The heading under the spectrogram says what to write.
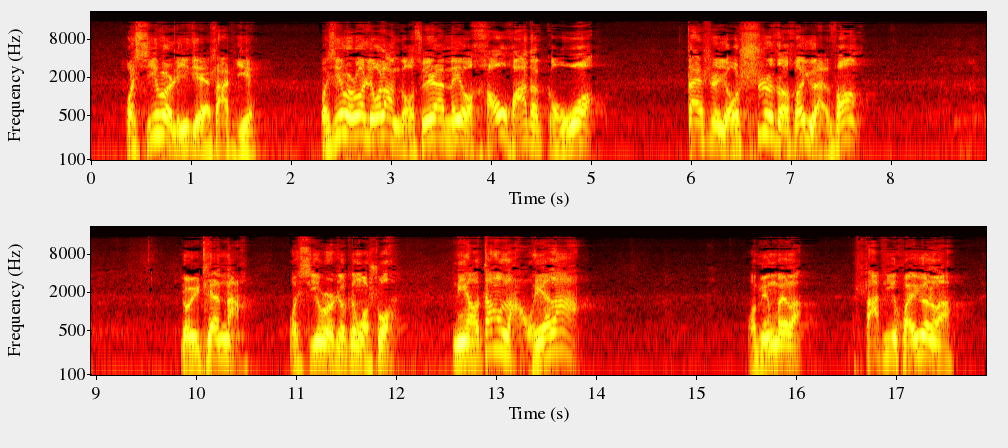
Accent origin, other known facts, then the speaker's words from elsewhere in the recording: Beijing, China; 咱们北京人除夕呀，讲究熬夜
